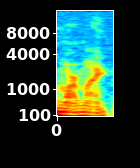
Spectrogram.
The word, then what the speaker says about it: marmite: Yeah, why is it called Marmite? Marmite originally came in a small earthenware pot, similar to the kind of French casserole dish called a marmite, pronounced marmite.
